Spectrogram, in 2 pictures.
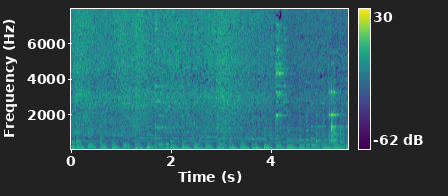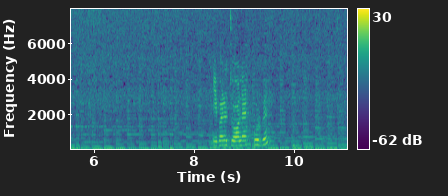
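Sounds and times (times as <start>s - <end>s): background music with steady beat: 0.0s - 11.0s
curry sizzling in a pan: 0.0s - 11.0s
spatula clinking against pan: 4.1s - 5.5s.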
